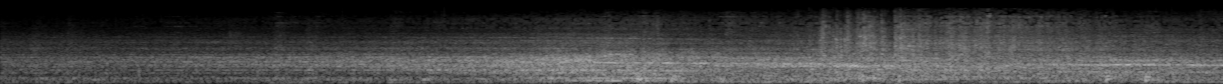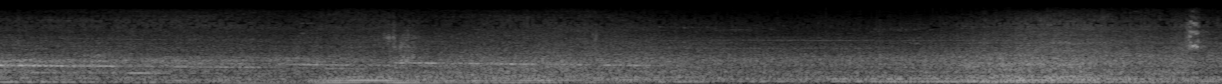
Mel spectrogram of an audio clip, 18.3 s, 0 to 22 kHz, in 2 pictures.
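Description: Croydon Tramlink Bombardier CR4000 tram running past close by on street track: a rolling noise swells and a whine slowly falls in pitch as it goes, with a few sharp clacks. Road traffic follows, with a car engine rumbling in the second half.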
